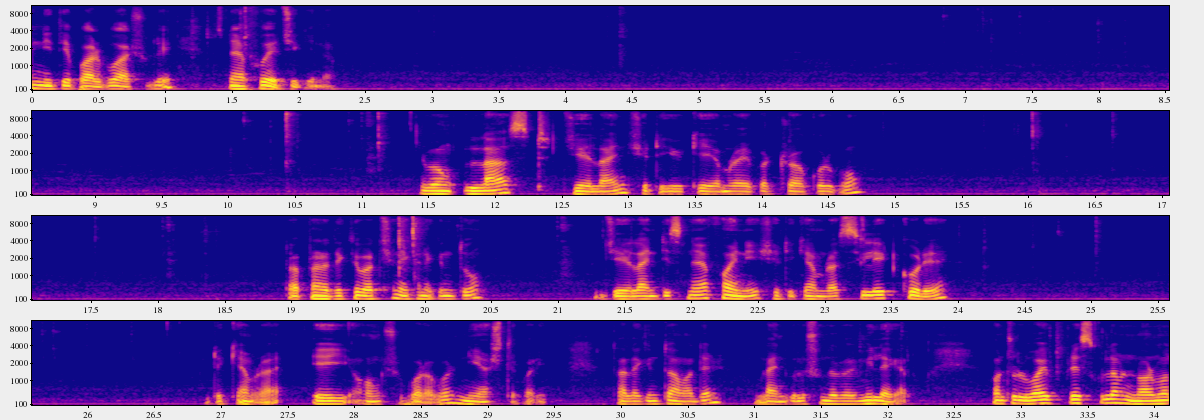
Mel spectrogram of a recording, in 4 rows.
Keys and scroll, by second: 1.2 ctrl+z, 18.5 alt+shift+space, 23.3 ctrl+v, 31.5 ctrl+alt+y.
